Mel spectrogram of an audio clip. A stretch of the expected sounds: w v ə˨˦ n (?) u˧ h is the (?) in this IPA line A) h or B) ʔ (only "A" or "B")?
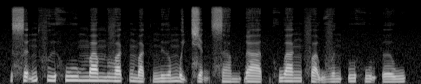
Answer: B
